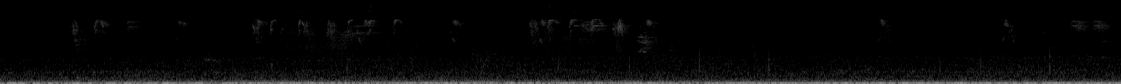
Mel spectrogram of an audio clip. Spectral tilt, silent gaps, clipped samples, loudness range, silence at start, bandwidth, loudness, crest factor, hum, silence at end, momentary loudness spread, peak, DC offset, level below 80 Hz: -4.5 dB/octave; none; under 0.1%; 1 LU; 0 s; 16.5 kHz; -43 LUFS; 12 dB; none; 0 s; 3 LU; -28 dBFS; under 0.1%; -40 dBFS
